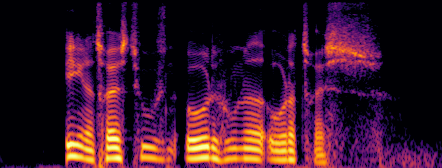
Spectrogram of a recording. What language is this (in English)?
Danish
